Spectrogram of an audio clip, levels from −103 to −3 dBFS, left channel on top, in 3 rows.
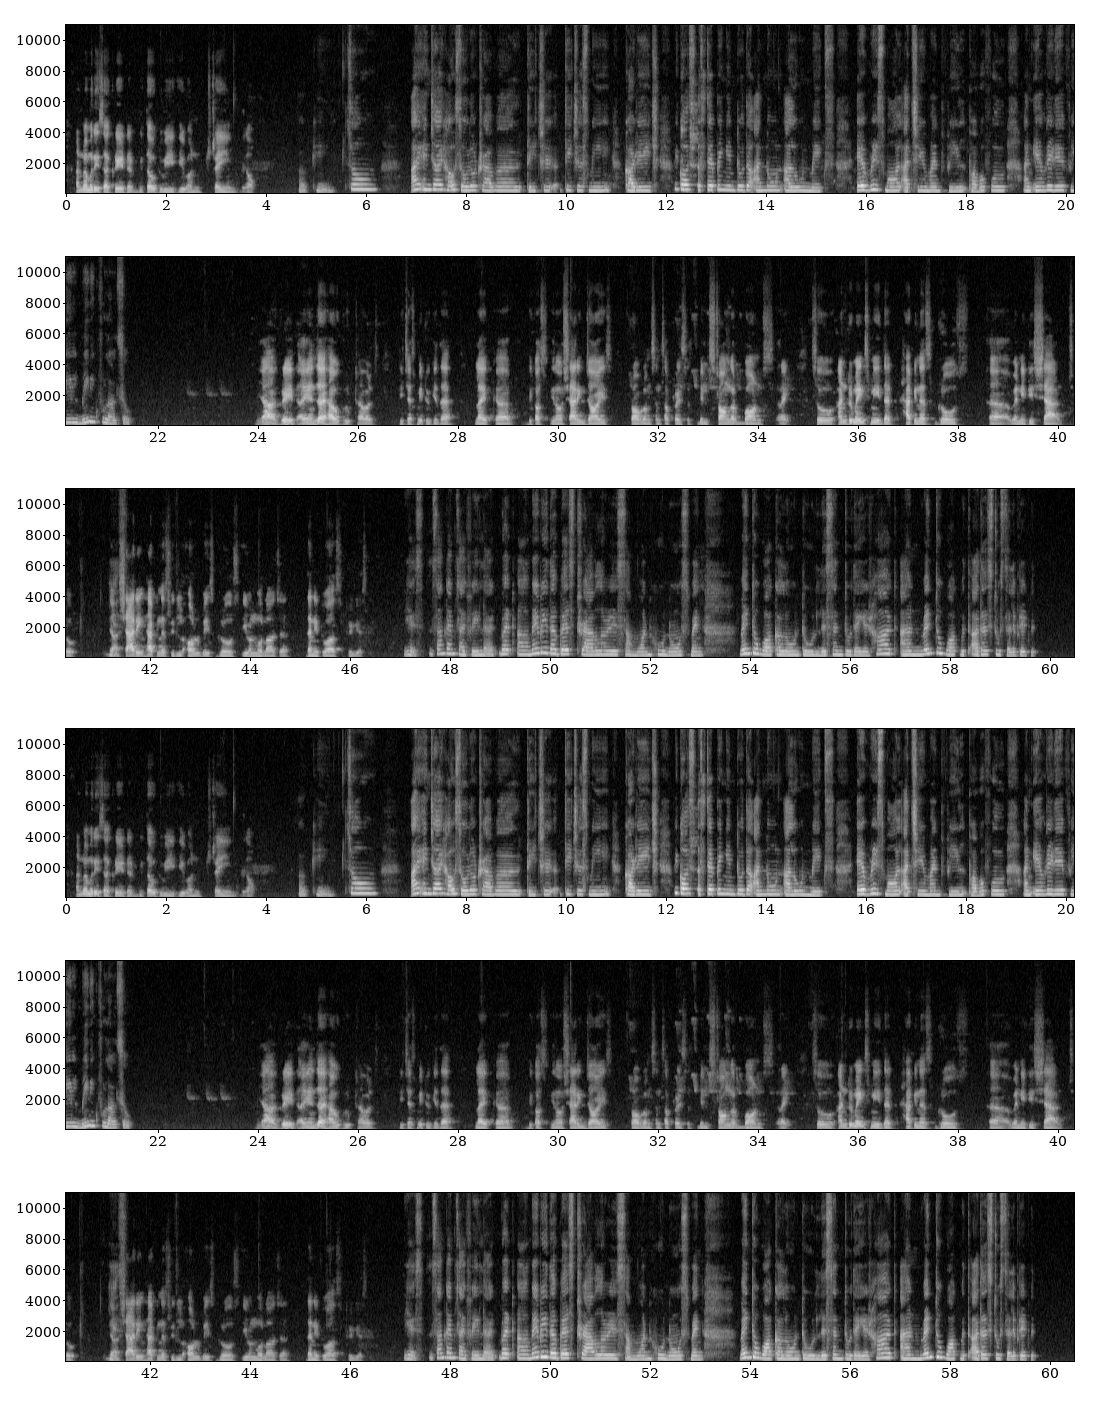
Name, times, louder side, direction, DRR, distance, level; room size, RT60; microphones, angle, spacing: voice 1, 0.2-2.7 2.9-3.7 24.0-26.3 26.8-27.9 28.3-29.1 29.5-31.0 31.5-34.6 35.2-38.0 38.6-40.5 41.2-44.7 45.2-46.2, left 4 dB, 35° left, 0.4 m, -31 dB
voice 2, 4.7-5.4 5.6-6.2 6.9-21.4 33.0-33.1 41.1-41.4 47.1-59.7, right 1 dB, 30° right, 0.6 m, -29 dB
2.0 x 2.0 x 3.0 m
head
